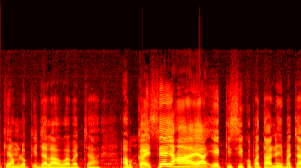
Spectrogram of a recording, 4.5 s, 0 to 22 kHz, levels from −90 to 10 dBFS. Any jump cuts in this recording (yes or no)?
no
